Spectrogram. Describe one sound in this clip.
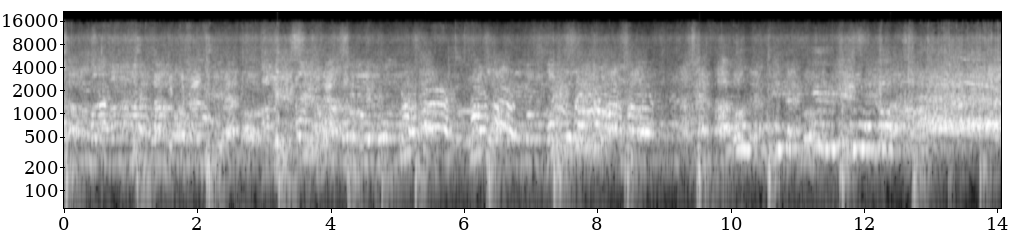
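A flag flaps close by.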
